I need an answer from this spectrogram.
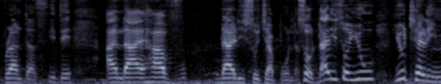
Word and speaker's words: Daliso: interesting thing is yes, I actually take all pronunciations because yes, a lot of people get confused because the thing is I was born in Zambia, but I am Malawian. In Malawi, it's spelled TSO. Daliso. In Zambia, it's spelled ISO. Okay. And because I was in Zambia when I was born, my parents chose to use the local Zambian pronunciation.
